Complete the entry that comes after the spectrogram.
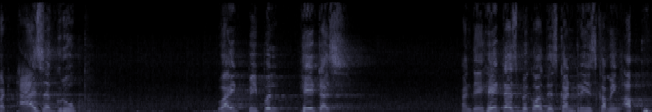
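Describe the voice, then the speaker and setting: A man speaks in a raised, projected voice at a high pitch with ordinary pitch variation, at a fairly slow pace. Long, frequent pauses break up his speech over noticeable background noise. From southern India, Karnataka. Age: 70s. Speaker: professor. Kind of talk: speech to graduating students.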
